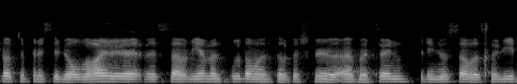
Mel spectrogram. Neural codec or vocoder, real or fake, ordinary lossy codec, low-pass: autoencoder, 22.05 kHz, a latent of 192 numbers a frame, VITS, trained on one speaker; fake; Opus, 24 kbps; 7.2 kHz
